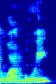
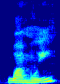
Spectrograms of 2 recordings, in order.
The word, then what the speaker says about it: wamui: So you'll see here one phrase come let's go and then in menday you would say wamui I believe that's how you may pronounce the word is spelled m ui mui wamui um let's go lots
